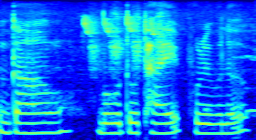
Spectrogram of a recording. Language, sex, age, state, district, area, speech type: Assamese, female, 18-30, Assam, Dibrugarh, rural, spontaneous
